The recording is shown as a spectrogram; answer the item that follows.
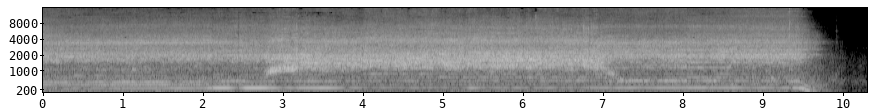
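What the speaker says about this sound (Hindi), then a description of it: "अब हम जूसर जग में डालकर ग्राइंड करेंगे।" An electric juicer jug grinds apricots into juice with a steady, loud whirring drone that shifts pitch slightly midway, then winds down and stops near the end, with no talking over it.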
